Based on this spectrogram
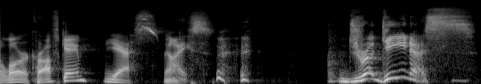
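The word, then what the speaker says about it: Dragnas: crof game yes nice dragus which is how they say it oh is it yes drus which is d r a g n a s comes out and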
